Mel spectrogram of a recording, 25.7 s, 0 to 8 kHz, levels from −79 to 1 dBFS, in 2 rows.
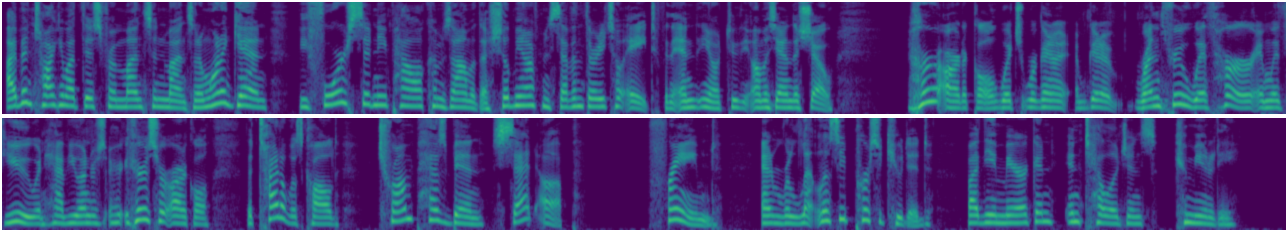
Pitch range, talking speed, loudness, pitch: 180-235 Hz, 185 wpm, -27 LUFS, 200 Hz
